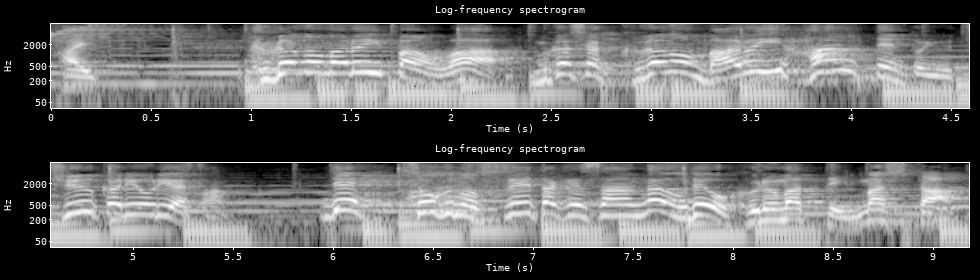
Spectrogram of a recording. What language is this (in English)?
Japanese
